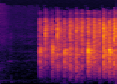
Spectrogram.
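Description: A quick run of hand claps starts abruptly after a short silence, about ten sharp, bright claps in rapid, slightly uneven rhythm, fairly loud, with no talking over them.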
